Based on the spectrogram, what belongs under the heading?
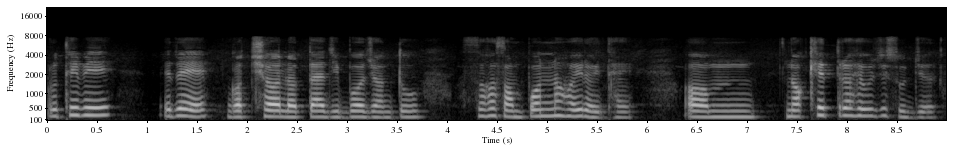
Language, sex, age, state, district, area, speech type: Odia, female, 18-30, Odisha, Balasore, rural, spontaneous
